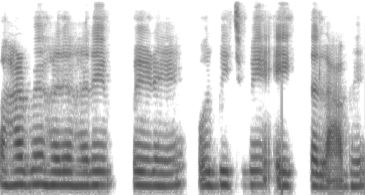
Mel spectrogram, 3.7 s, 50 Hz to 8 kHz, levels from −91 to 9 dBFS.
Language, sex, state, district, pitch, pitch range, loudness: Hindi, female, Maharashtra, Nagpur, 205 Hz, 200-210 Hz, -25 LUFS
